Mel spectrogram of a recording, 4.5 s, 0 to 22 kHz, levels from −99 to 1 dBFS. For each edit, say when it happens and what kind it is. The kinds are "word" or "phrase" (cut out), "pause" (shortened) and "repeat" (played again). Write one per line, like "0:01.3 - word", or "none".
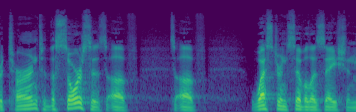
0:02.1 - repeat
